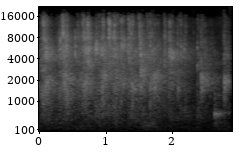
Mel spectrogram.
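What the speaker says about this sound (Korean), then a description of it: "다시 한번 큰 박수 부탁드립니다" An audience at a Korean policy forum marking a committee's first anniversary gives a dense, continuous round of applause, close and loud, tapering off at the end.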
